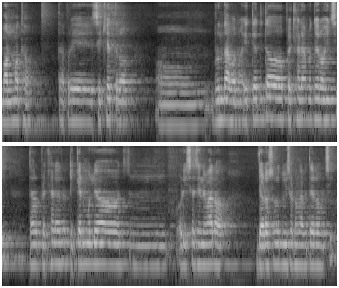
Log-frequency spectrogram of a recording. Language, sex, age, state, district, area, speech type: Odia, male, 30-45, Odisha, Puri, urban, spontaneous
